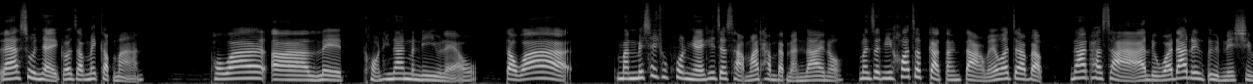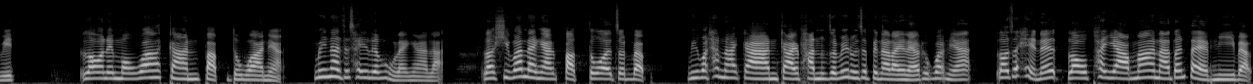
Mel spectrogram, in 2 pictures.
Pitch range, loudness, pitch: 220-290 Hz, -22 LUFS, 260 Hz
